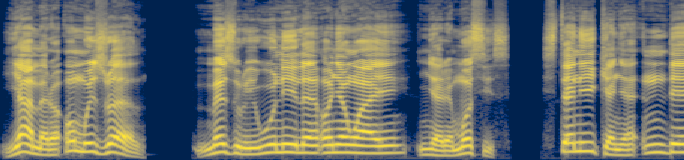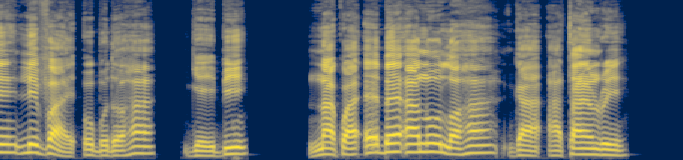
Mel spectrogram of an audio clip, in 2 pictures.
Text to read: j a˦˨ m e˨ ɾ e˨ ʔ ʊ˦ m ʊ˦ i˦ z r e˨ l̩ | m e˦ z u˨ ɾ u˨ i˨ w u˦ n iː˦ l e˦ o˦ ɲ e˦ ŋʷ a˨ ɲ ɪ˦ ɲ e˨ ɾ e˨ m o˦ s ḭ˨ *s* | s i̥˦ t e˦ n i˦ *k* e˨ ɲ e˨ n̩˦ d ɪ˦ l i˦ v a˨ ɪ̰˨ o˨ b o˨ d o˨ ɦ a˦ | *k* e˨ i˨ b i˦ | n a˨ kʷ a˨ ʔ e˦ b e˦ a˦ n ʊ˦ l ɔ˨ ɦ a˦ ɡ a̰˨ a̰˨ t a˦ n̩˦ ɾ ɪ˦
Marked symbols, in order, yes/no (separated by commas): yes, yes, no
